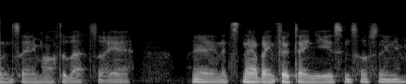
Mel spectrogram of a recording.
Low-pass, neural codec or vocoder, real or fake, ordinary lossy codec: 7.2 kHz; vocoder, 44.1 kHz, 128 mel bands every 512 samples, BigVGAN v2; fake; Opus, 32 kbps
